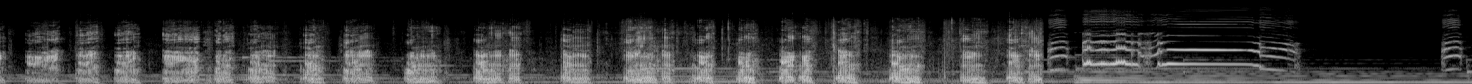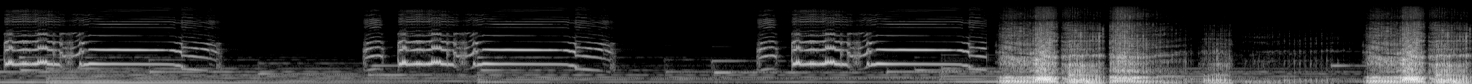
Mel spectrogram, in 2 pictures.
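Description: A wild boar grunting in quick repeated bursts, then a rooster crowing four times, then a leopard roaring in loud rasping bursts over the last few seconds, all over soft background music.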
